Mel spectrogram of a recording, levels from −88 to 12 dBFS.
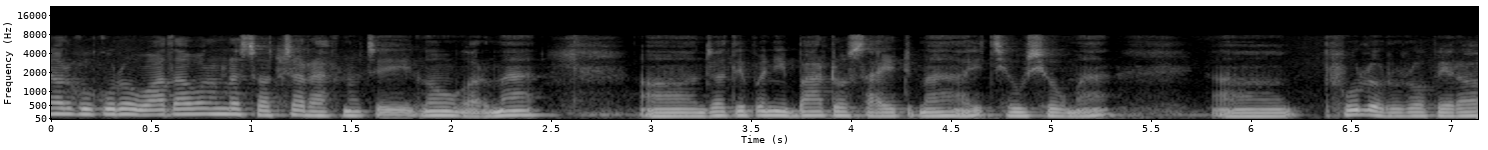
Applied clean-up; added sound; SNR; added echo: neural mask model Resemble Enhance denoiser.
